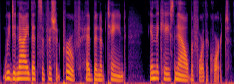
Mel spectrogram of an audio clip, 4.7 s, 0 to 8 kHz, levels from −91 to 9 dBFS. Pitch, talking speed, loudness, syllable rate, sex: 180 Hz, 190 wpm, -19 LUFS, 5.5 syllables/s, female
